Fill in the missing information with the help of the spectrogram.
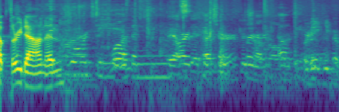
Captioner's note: indistinct chatter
